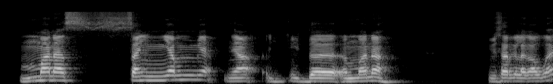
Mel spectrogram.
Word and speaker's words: संयम्य: मनस संयम्य यम, यहाँ पे यम जो है यहाँ पे हमें हल्का सा बल लगाना है। तो हो जाएगा मनस संयम्य मच्चित्तो। मन संयम्य मच्चित्तो, मन संयम्य मच्चित्तो, इस प्रकार से बोलेंगे।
